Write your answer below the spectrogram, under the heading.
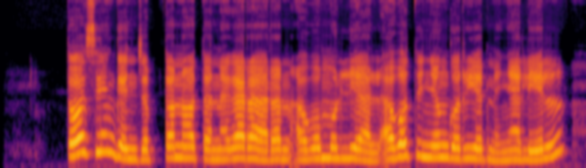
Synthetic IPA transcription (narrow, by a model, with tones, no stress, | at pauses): tɔ˦sɪ˦ŋɡe˨ɲd͡ʒe˨p̚tɔ˦nɔ˦tɔ˨nɛ˨ka˦ɾa˨ɾa˦nakɔ˦mu˦lja˨la̰kɔ˦ti˦ɲe˦ŋɡo˦ɾje˦t̚nɛ˨ɲalɪ˦l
